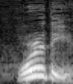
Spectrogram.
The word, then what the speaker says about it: worth: 那么 worth 是介词， worthy 是形容词，我们把这两个词分别读一下。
